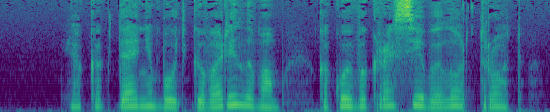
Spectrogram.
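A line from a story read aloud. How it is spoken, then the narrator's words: Asked in trembling voice. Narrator (Russian): спросила она дрожащим голосом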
